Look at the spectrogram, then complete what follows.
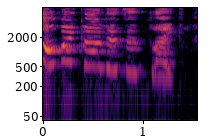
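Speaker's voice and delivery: mock sobbing in a very high kid voice.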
